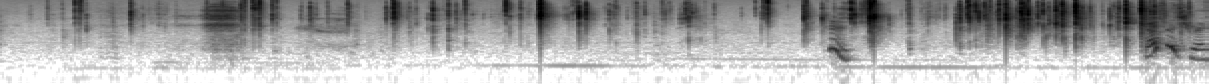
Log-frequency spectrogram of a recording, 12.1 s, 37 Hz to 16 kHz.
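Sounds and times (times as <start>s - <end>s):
plastic crinkling: 0.4s - 12.0s
packaging tearing: 0.5s - 12.0s
sharp plastic clicks: 2.4s - 11.8s.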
